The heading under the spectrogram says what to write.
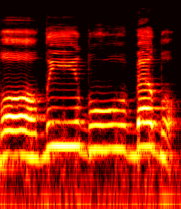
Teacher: Huruf do makhrajnya adalah tepi lidah ke gigi geraham atas.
